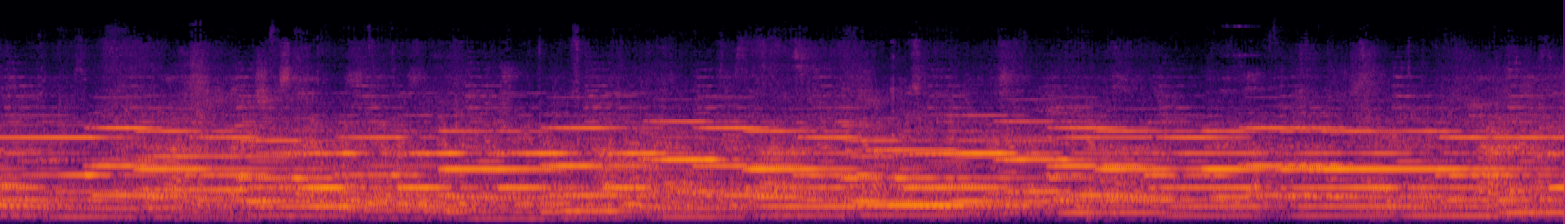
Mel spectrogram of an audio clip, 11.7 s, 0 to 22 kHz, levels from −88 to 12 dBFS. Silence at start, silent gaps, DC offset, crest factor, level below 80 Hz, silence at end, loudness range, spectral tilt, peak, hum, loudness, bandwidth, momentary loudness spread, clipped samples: 0 s; none; under 0.1%; 12 dB; -74 dBFS; 0 s; 1 LU; -5.5 dB/octave; -6 dBFS; none; -18 LUFS; 11.5 kHz; 3 LU; under 0.1%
